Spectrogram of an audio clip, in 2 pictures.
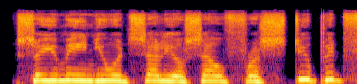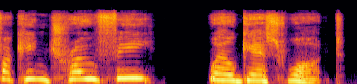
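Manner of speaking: high-pitched, indignant challenge; indignant retort. A narrator's reading. Sasha answering Jade's accusation about the contest, indignant. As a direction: throw it back in disbelief, voice lifted high. Heated quarrel over a trophy.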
